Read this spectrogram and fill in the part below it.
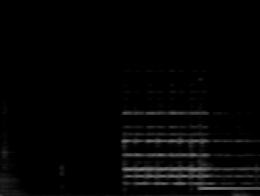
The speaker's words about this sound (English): Come on, phone, hush up. There we go.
